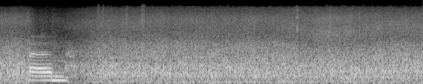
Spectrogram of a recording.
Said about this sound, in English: Now, I'm going to get wonderful access to this waterfall.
